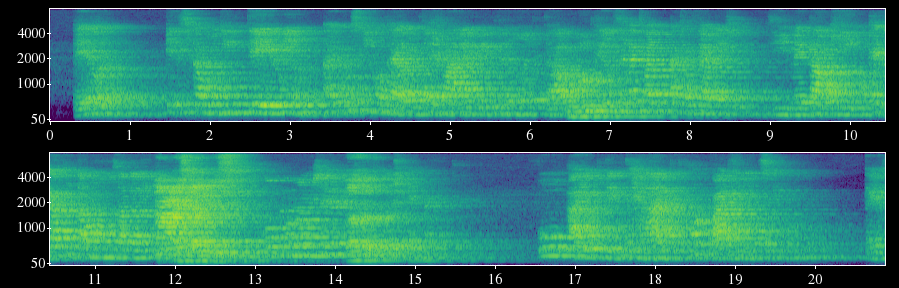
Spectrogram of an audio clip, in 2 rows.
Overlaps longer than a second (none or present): none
